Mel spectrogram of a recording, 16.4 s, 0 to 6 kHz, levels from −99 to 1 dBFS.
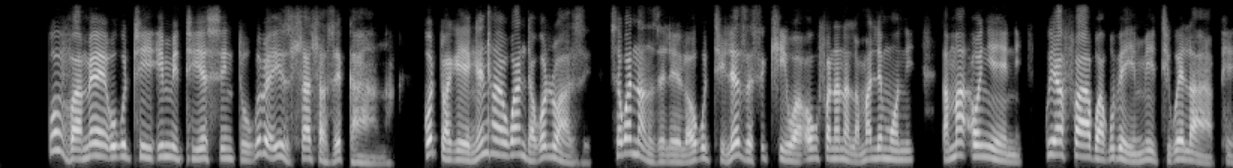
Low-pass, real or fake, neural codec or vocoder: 5.4 kHz; fake; codec, 24 kHz, 1.2 kbps, DualCodec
